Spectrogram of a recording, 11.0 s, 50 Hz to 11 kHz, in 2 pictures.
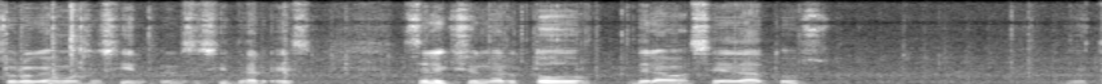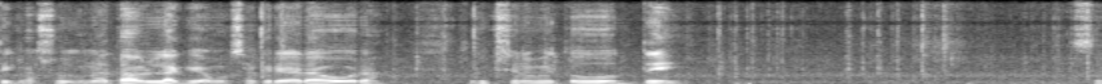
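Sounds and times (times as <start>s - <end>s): computer keyboard keystrokes: 0.0s - 3.3s, 4.5s - 5.8s, 6.6s - 8.3s, 9.0s - 11.0s.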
